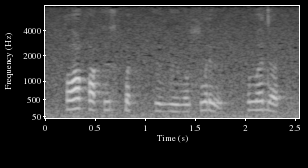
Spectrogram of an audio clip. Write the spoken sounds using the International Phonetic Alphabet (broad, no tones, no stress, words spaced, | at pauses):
kɔə̯qʷɨ kɨxk͡pə kːɨvɨβə sʷəɾɨ | βədə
